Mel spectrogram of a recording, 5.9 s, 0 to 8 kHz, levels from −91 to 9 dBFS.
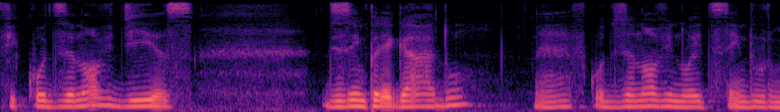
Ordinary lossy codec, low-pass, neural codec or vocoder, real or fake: none; 7.2 kHz; none; real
